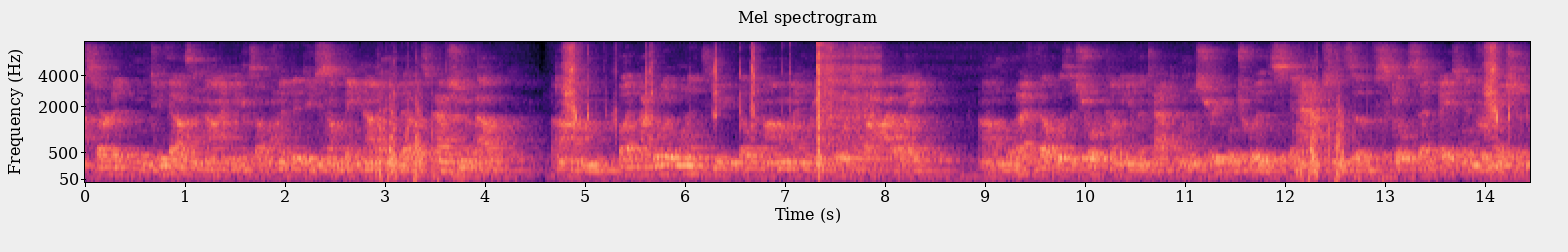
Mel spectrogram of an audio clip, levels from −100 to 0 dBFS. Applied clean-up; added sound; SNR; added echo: none; Fire; 6 dB; reverberation time 1.1 s.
